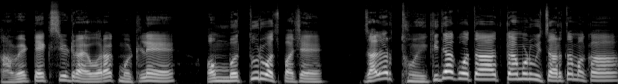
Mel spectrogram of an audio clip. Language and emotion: Goan Konkani, surprised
